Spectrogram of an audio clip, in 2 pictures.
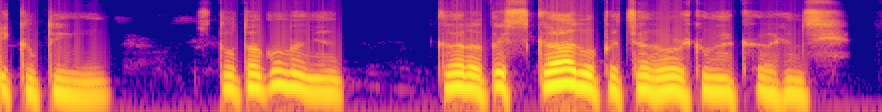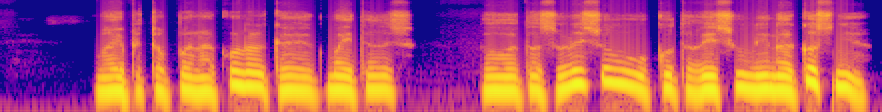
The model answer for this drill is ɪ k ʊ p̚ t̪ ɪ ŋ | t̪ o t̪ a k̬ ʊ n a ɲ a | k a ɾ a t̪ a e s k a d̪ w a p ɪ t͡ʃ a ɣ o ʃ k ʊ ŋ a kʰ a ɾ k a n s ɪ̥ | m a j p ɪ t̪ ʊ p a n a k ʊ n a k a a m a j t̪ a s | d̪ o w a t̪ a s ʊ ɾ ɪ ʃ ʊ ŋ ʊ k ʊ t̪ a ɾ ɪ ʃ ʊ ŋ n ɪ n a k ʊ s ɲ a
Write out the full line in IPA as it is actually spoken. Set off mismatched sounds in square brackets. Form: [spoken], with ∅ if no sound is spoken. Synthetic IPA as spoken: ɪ k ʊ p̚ t̪ ɪ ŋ | t̪ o t̪ a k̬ ʊ n a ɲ a | k a ɾ a t̪ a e s k a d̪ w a p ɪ t͡ʃ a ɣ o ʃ k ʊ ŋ a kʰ a ɾ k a n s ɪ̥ | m a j p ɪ t̪ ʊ p a n a k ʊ n a k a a m a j t̪ a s | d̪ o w a t̪ a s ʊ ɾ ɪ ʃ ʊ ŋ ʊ k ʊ t̪ a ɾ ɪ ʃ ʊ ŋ n ɪ n a k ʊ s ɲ a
